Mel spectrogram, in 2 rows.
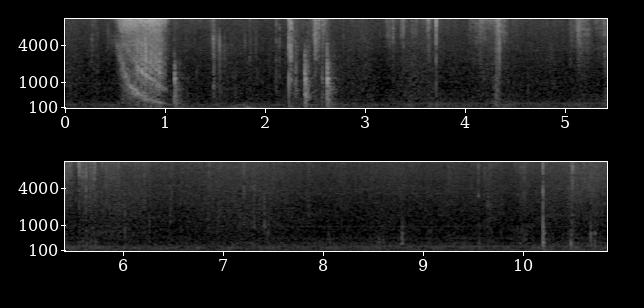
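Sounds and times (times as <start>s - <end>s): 
adhesive tape pulled off a roll: 0.4s - 2.7s.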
